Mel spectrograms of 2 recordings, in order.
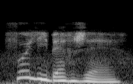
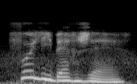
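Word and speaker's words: Folies Bergères: attempts I give myself, so let's let Google pronounce it for us, shall we? Folies Bergeres. Well, thanks, Google. This game's name, Folies Bergeres, comes from a famous cabaret in France.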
